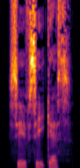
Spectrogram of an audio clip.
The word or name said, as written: CFC-gas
